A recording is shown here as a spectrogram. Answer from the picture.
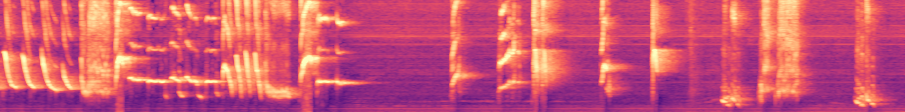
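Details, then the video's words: White-rumped shama song played to get other birds to reply: a burst of fast high chattering notes and rapid trills, then spaced sharp downslurred whistles and occasional lower phrases every second or so, over a quiet steady hum. "Pancingan murai jadikan burung anda ikut nyaut dan gacor"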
